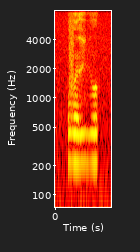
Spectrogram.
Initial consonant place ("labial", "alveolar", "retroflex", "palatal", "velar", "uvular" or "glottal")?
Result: labial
